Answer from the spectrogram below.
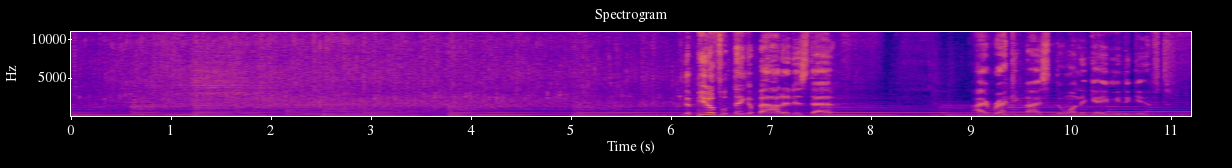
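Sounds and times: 
audience clapping: 0:00.0 - 0:07.5
speech: 0:06.2 - 0:07.9, 0:09.0 - 0:11.2.

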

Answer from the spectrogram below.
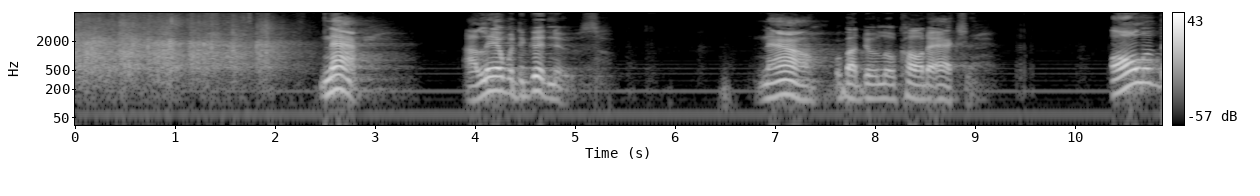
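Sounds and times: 
audience round of applause: 0:00.0 - 0:02.2
speech: 0:02.4 - 0:02.9, 0:03.9 - 0:05.3, 0:06.8 - 0:09.0, 0:10.4 - 0:10.8.

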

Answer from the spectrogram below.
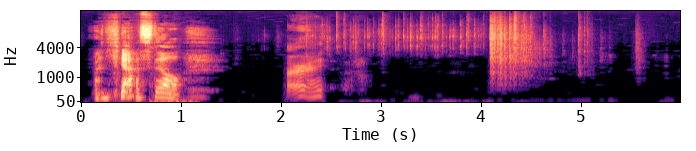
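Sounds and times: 
speech: 0:00.2 - 0:01.3, 0:02.1 - 0:02.7
dice being rolled: 0:02.3 - 0:05.7.

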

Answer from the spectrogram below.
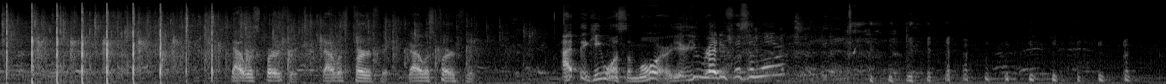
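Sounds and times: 
laughter: 0:00.0 - 0:01.6, 0:07.4 - 0:11.5
audience clapping: 0:00.0 - 0:05.8, 0:07.4 - 0:07.8
speech: 0:02.3 - 0:04.9, 0:05.6 - 0:08.4, 0:09.0 - 0:10.0.

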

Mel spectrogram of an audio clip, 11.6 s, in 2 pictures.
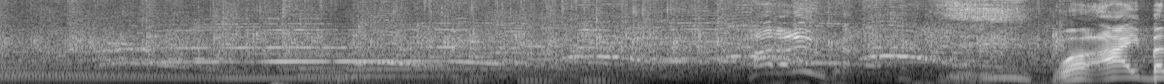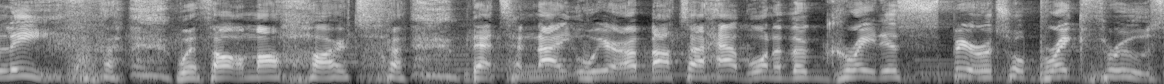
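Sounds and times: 
audience clapping hands: 0:00.0 - 0:08.4
speech: 0:05.3 - 0:11.6.

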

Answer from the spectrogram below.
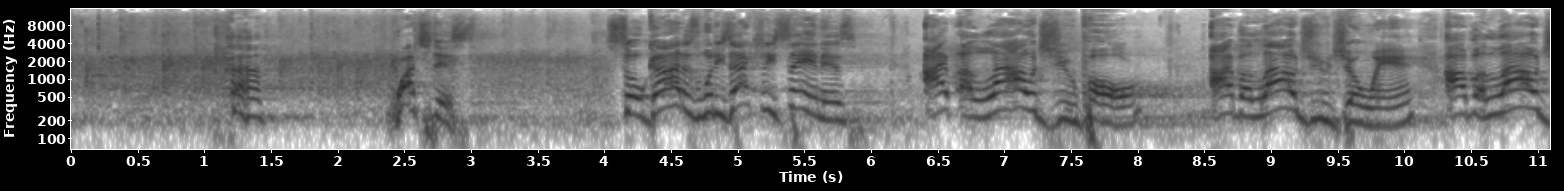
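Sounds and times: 
audience clapping: 0:00.0 - 0:05.2
speech: 0:01.2 - 0:01.6, 0:02.4 - 0:03.2, 0:04.1 - 0:11.0.

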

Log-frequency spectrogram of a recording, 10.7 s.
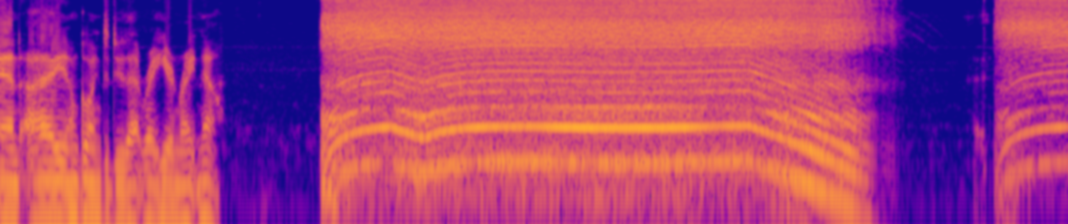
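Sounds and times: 
speech: 0:00.1 - 0:02.3, 0:03.2 - 0:03.7
old brushed electric drill motor whine: 0:03.2 - 0:09.0, 0:10.0 - 0:10.6.

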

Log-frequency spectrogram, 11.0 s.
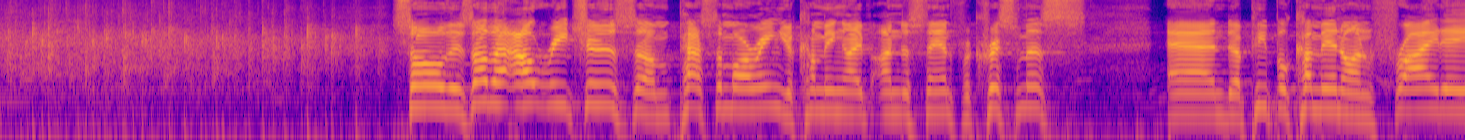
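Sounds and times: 
audience hand clapping: 0:00.0 - 0:03.4
speech: 0:03.1 - 0:08.2, 0:08.8 - 0:10.9.

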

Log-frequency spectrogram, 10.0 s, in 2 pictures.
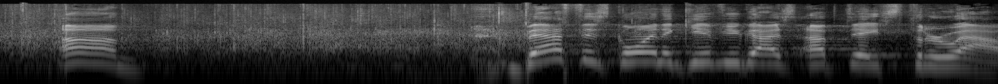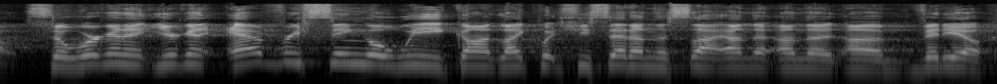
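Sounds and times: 
audience clapping: 0:00.0 - 0:03.0
speech: 0:00.3 - 0:00.8, 0:02.4 - 0:09.9.

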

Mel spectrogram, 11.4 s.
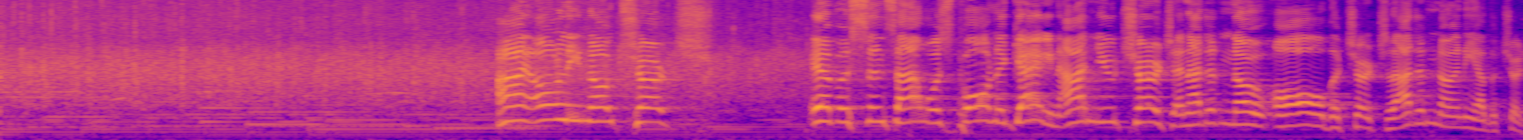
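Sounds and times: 
audience clapping: 0:00.0 - 0:07.2
speech: 0:04.4 - 0:05.4, 0:06.1 - 0:11.4.

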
